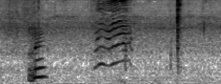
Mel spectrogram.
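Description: Young macaque giving one short, high squeaky call about a second in. A single sharp click follows near the end.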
